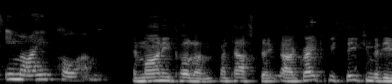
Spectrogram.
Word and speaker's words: Imani Pullum: joined today by imani is it amani pullum is that how you say it properly yeah it's imani pullum imani pullum fantastic uh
